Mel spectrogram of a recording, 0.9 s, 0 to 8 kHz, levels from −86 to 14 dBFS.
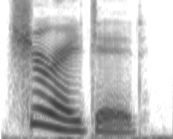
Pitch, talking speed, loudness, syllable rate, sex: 230 Hz, 210 wpm, -17 LUFS, 4.6 syllables/s, female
